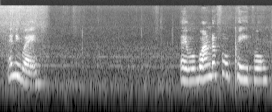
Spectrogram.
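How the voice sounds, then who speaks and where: A woman with a London accent. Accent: British English (London). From London, England. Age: 80s+. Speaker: grandmother. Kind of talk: interview answer.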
